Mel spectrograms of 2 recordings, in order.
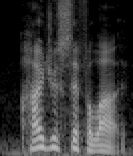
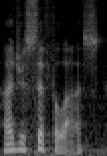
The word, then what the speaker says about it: hydrocephalus: The baby's head was greatly swollen because of the hydrocephalus. How do you say that? Pronunciation right there. The hydrocephalus. Not syphilis. Hydrocephalus.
